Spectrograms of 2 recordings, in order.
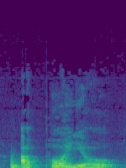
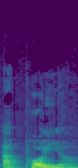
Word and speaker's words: apoyo: Me gusta apoyo. Apoyo, the word, it's like Apollo, isn't it? The space mission, el espacio. So apoyo is support. It's spelt with a Y actually, not with a double L.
